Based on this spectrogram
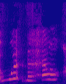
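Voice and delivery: sit bolt upright and squeal it in disbelief; mock outrage. Sat up in bed watching.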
